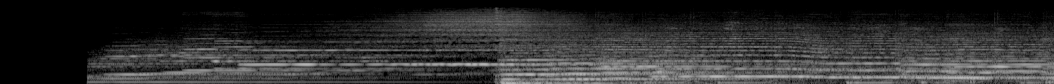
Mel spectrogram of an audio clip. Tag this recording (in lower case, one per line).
music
